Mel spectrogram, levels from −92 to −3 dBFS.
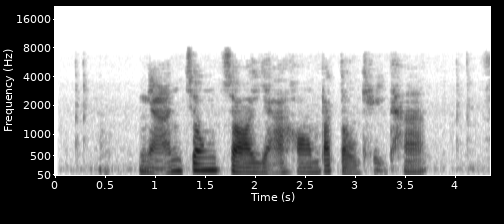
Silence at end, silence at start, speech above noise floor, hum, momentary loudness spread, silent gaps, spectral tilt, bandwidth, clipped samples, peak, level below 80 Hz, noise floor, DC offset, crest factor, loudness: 0.65 s; 0.5 s; 33 dB; none; 14 LU; none; -6.5 dB/octave; 8 kHz; under 0.1%; -4 dBFS; -66 dBFS; -56 dBFS; under 0.1%; 20 dB; -23 LUFS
